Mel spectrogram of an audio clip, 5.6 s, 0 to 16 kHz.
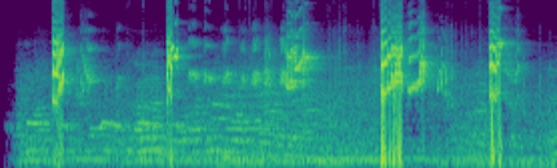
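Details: Pet blue personata and albino lovebirds recorded on October 25, 2023, give four or five loud, shrill chirps about a second apart, with softer chattering notes between them over a low background hum.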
